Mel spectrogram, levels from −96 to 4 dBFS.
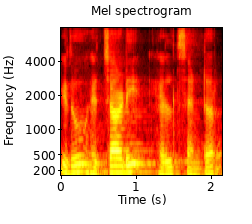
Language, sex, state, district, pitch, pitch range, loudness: Kannada, male, Karnataka, Shimoga, 145 Hz, 125-155 Hz, -19 LUFS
